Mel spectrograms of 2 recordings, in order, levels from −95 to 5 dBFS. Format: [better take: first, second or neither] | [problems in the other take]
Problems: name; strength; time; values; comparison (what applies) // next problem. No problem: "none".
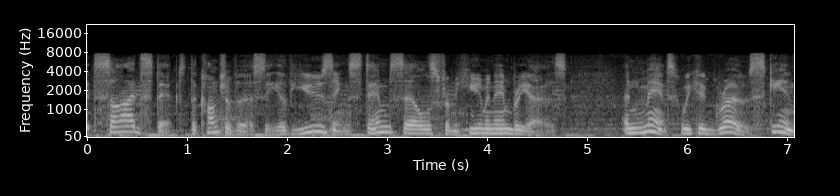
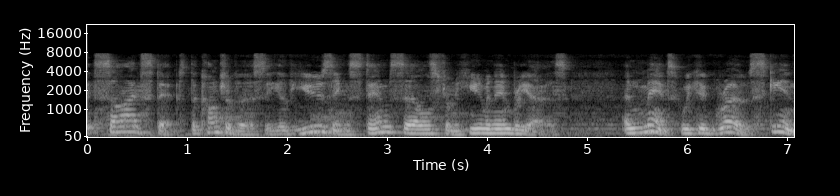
first | room echo; dies away in 0.3 s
